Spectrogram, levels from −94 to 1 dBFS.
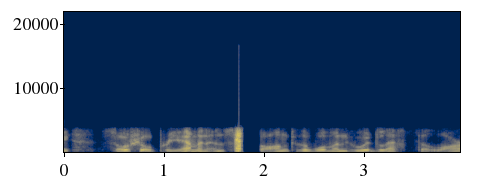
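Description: From start to finish, the speech runs through the iLBC codec. Nothing sits below about 250 Hz or above 3.5 kHz. Each frame is coded on its own, and the rough, slightly synthetic texture fits 30 ms frames at 13.33 kbps. The damage is plainly audible.

At 1.65 s comes a wireless microphone squelch dropout. The radio signal fades, hiss rises, and the receiver's squelch mutes the output. A gap of near silence lasting about 210 ms follows. The speech returns at 1.97 s.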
